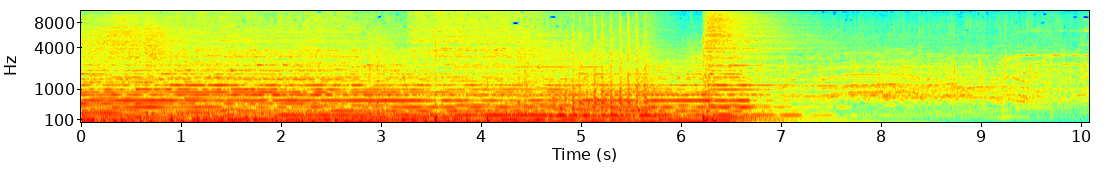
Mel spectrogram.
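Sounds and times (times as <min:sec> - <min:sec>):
live band final chord ringing: 0:00.0 - 0:07.6
audience cheering and whooping: 0:06.5 - 0:10.0.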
